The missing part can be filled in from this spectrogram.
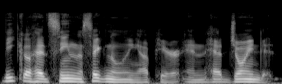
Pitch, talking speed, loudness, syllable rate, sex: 120 Hz, 235 wpm, -18 LUFS, 6.0 syllables/s, male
